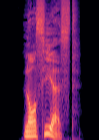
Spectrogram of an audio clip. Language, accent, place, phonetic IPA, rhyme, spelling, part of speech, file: German, Germany, Berlin, [lɑ̃ˈsiːɐ̯st], -iːɐ̯st, lancierst, verb, De-lancierst.ogg
- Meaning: second-person singular present of lancieren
